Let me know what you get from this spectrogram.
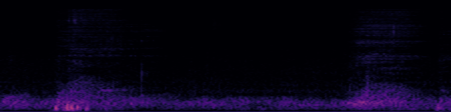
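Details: Horse at Agro Rações in Cajazeiras, Paraíba, giving short breathy snorts: a low rough burst near the start and a softer airy exhale later, over steady low background hum.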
